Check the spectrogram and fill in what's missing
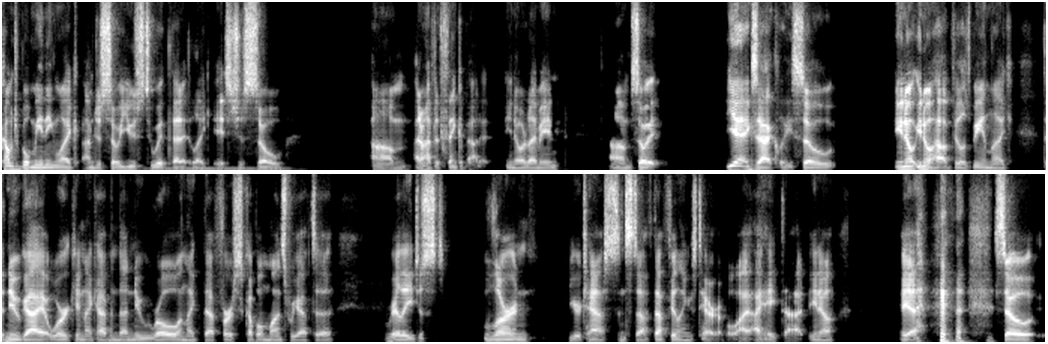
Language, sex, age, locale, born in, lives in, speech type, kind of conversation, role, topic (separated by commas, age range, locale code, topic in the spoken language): English, male, 30-34, en-US, United States, United States, conversation, advice, user, How can I break out of a monotonous routine and feel motivated again?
